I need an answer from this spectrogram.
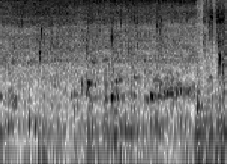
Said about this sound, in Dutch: Ik heb hier thee uitgedronken uit dit glas. En die spoel ik gewoon even om en dan is het goed.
